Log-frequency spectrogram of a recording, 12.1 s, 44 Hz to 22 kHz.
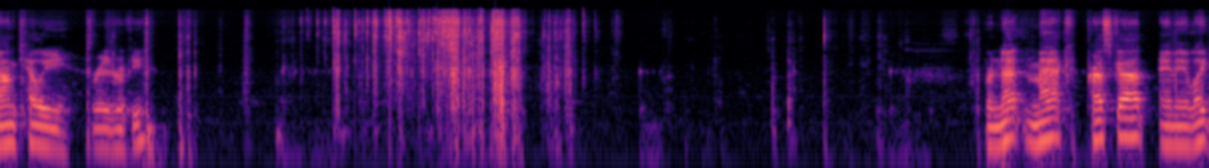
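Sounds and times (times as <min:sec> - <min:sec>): foil card pack ripping open: 0:02.9 - 0:05.9.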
